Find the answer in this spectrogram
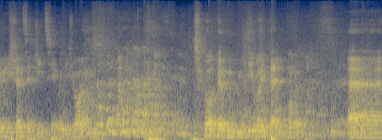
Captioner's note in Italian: risata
